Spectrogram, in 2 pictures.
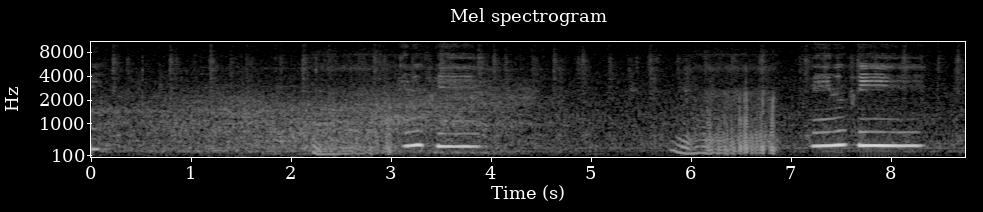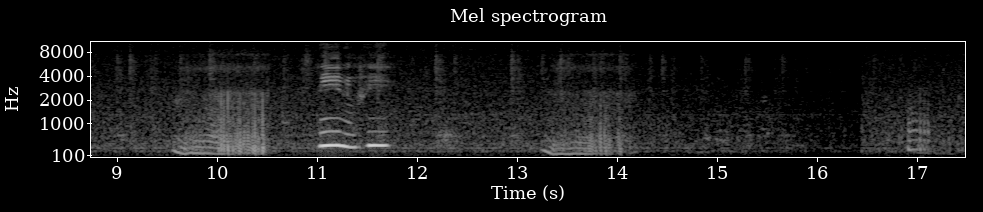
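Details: Female Norwegian Forest cats sleeping, one snoring much louder than the other: slow rhythmic rasping breaths with a loud, low, foghorn-like honking tone on several breaths; cat snoring.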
